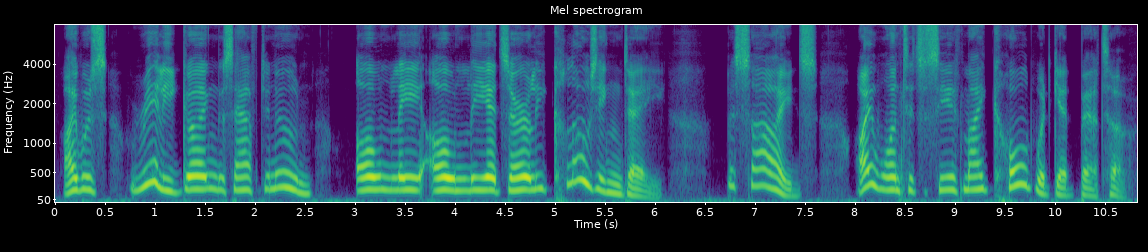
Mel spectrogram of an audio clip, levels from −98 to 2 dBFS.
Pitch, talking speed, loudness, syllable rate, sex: 205 Hz, 120 wpm, -17 LUFS, 3.8 syllables/s, male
